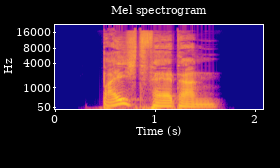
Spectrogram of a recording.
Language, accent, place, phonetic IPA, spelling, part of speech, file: German, Germany, Berlin, [ˈbaɪ̯çtˌfɛːtɐn], Beichtvätern, noun, De-Beichtvätern.ogg
- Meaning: dative plural of Beichtvater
